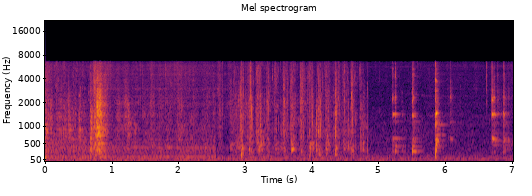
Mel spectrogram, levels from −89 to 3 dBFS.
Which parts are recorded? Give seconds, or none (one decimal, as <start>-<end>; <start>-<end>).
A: 0.0-0.8; 2.8-5.7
